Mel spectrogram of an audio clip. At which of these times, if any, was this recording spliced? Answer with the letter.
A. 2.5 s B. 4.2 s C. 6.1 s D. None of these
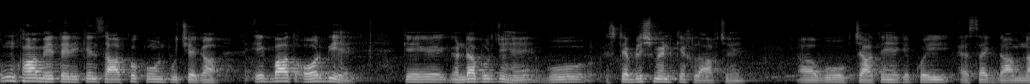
A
